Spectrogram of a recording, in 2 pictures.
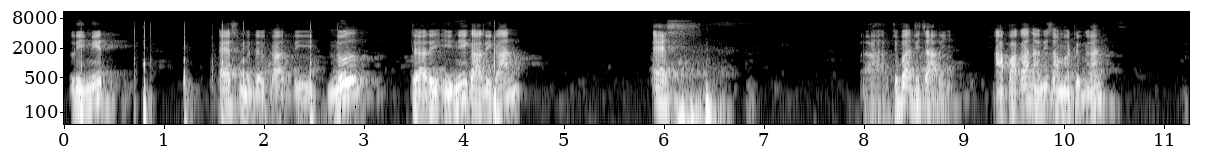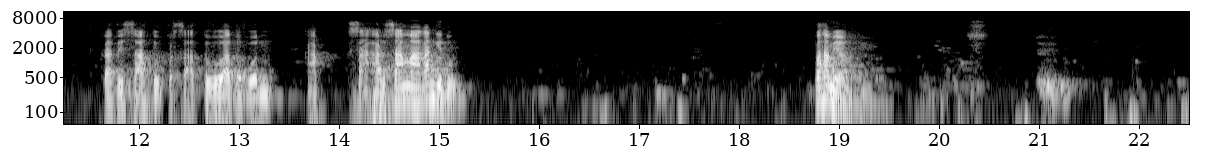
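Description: A man speaks calmly into a microphone, explaining in short bursts.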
